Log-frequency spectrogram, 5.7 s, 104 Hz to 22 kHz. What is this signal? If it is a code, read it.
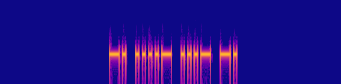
Morse code, heard as a keyed tone, about 22 wpm, 700 Hz. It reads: N4VN
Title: USA Call Signs - 4 Characters - Repeated 2x - 22wpm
